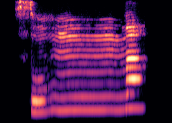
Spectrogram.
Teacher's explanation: So this is a rule of Gunna, as we can see, Mim Mushaddat. So when we join Sa to Mim Mushaddat, we need to do some slight nasal sound.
